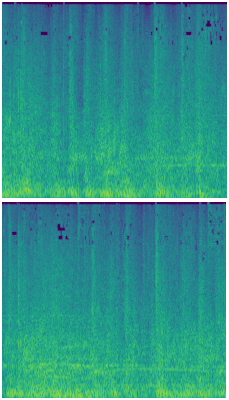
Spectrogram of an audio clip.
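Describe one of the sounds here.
Weapons strike monsters with heavy thuds.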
